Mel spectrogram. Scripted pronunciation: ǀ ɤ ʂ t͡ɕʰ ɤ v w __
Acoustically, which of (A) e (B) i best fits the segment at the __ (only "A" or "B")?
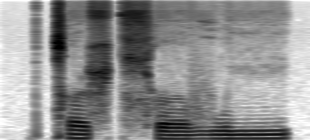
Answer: B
